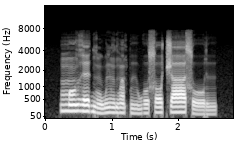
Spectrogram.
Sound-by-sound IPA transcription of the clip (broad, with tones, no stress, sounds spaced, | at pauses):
m ɔ̃˦ ɣ ɛ˦ ɡ ũ˨ w ĩ˧ ɡʷ ã˧ p ɨ˨ w o˧ s ɔ˦ t͡ʃ aː˦ s oː˨ ɾ ɨ˨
